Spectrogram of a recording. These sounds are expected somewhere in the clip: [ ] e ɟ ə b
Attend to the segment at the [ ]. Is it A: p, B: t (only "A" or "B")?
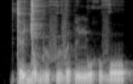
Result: B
